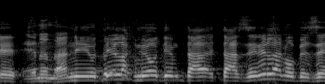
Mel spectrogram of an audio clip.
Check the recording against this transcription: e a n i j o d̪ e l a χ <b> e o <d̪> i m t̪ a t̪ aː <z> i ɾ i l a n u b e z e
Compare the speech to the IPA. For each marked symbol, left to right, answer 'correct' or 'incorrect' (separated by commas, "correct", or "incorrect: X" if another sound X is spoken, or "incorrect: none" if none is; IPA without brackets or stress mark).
incorrect: m, correct, correct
